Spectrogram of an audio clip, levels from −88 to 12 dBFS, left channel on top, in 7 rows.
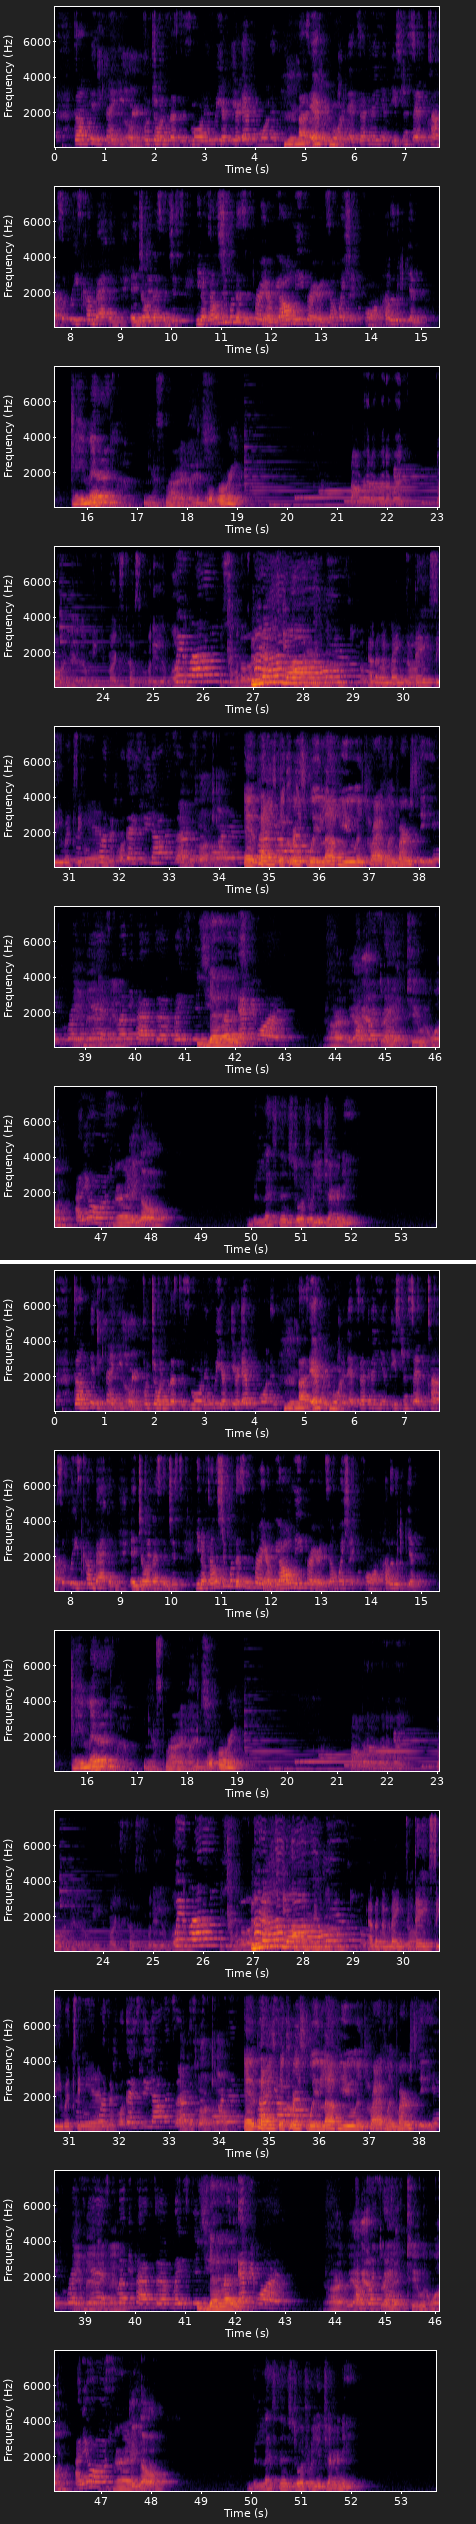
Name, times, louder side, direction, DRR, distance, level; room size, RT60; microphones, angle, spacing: voice 1, 0.1-8.9 9.2-10.1 10.5-14.8 25.4-29.3 31.6-34.4 34.8-35.8 38.2-43.0 44.4-45.4 46.5-47.2, right 2 dB, 80° right, 3 dB, 7.7 m, -33 dB
voice 2, 1.0-1.6 15.9-16.8 17.6-18.4 33.2-34.2 38.7-39.7 43.8-46.3 47.6-48.1, equal, 30° right, 1 dB, 6.2 m, -37 dB
voice 3, 4.6-5.6 15.7-16.6 18.4-19.0 26.5-26.6 27.0-28.8 34.5-38.3 41.2-42.1 47.2-47.7 49.9-52.0, equal, 15° right, 1 dB, 2.2 m, -26 dB
voice 4, 13.9-14.4 21.3-22.3 23.0-25.7 26.3-26.9 27.2-28.3 29.1-30.3, left 1 dB, 55° left, 1 dB, 5.6 m, -42 dB
voice 5, 17.1-18.6 27.8-28.7 29.3-31.8, right 1 dB, 55° right, 6 dB, 2.6 m, -35 dB
sound 1, 19.1-26.0, equal, 5° left, 4.8 m, -47 dB
26.0 x 19.0 x 8.2 m, 0.77 s
head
